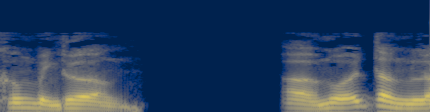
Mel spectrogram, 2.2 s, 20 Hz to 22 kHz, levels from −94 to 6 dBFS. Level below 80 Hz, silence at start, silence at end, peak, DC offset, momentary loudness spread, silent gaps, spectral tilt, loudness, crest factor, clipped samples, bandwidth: -52 dBFS; 0 s; 0 s; -2 dBFS; under 0.1%; 11 LU; 0.73-1.38 s; -9.5 dB/octave; -18 LUFS; 18 dB; under 0.1%; 7 kHz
